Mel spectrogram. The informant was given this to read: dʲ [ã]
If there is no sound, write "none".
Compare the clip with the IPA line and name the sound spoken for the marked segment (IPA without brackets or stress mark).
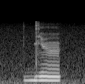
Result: ə̃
